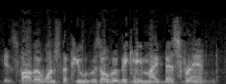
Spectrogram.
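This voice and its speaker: A man's voice: mid-range voice, big pitch swings, normal speed, slightly rough. An actor playing a firm, persuasive noble father in an old-time radio drama, formal and insistent. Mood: firm, reasoning. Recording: muffled old radio recording.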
